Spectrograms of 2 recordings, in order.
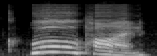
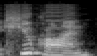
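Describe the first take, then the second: First: "coupon" said koo-pon, very slow and firm; "coupon" as koo-pon, insistent. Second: "coupon" said kyoo-pon, slow and disdainful; "coupon" as kyoo-pon, mocked; mocking kyoo-pon. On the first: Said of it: "It's coupon". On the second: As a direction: sneer out "coupon" with a y sound. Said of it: "if you say coupon". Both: Shown as a demonstration.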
